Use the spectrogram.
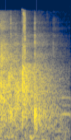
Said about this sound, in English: So, basically... I don't need you guys clapping for me.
